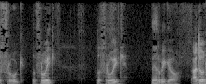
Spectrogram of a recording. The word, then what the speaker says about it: Laphroaig: so I'm just going to show you yeah the Frog I would pronounce that as the Frog the Frigg left left okay I'd see my frog but for a week Laphroaig there we go I don't know what that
